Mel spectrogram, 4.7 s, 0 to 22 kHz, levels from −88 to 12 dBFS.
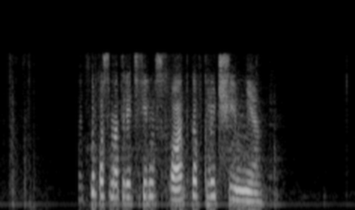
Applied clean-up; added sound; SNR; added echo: neural mask model RNNoise.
